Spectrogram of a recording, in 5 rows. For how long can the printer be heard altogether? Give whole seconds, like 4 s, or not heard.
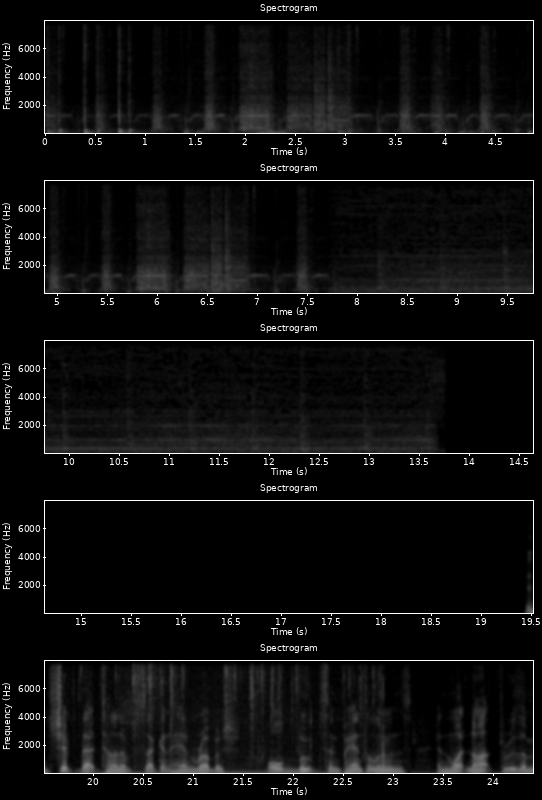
14 s.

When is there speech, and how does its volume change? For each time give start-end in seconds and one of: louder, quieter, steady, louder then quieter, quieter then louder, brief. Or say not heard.
19.4-24.3 steady.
